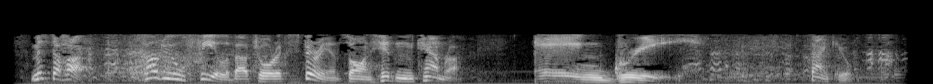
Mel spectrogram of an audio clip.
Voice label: angry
